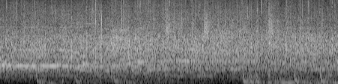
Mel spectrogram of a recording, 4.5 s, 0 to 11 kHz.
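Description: A crowd at the Simple Session 2022 skateboarding final applauds and cheers. The clapping is dense and sustained throughout, with a muffled announcer voice running underneath.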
